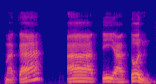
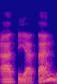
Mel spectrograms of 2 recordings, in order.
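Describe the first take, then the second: First: The word ends with the sound un. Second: The word ends with the sound an. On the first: The speaker calls it right. "marfu itu harokatnya domah" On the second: The speaker calls it wrong. "Nggak boleh"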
